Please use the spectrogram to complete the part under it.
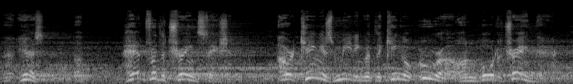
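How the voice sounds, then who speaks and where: An actor playing a cowardly, pleading butler in a game cutscene, stammering and grovelling. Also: male voice, sits high, sing-song, normal speed. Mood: nervous grovelling. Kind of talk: video game cutscene voice acting. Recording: echoey hall under music.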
